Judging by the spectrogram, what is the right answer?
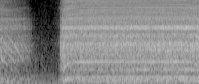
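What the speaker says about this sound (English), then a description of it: "put a couple of screws in temporarily." Power drill driving worn pickguard screws into a Westone Concord II guitar, a steady high whine that stops briefly, then resumes and holds, loud and close.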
